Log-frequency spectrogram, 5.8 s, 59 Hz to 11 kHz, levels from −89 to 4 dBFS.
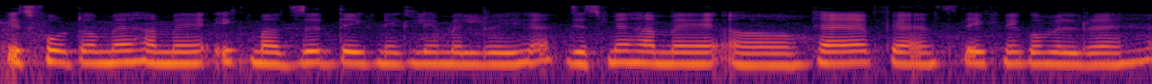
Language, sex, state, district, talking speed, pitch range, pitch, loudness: Hindi, female, Bihar, Sitamarhi, 135 wpm, 210-230 Hz, 220 Hz, -29 LUFS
